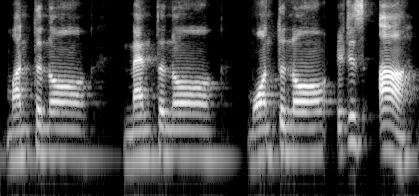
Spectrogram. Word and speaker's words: maintenant: Okay, I'm not going to search for it, but can you guys pronounce this? Maintenant. Maintenant. Khalid? Maintenant. Maintenant. Montenegro.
